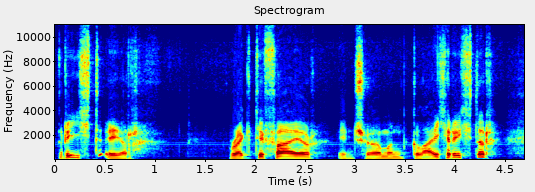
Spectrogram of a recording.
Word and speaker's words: Gleichrichter: Rectifier in German, Gleichrichter. But if you pronounce it a little bit different, it's a gleich riecht er. That means it will start to smell quite soon.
